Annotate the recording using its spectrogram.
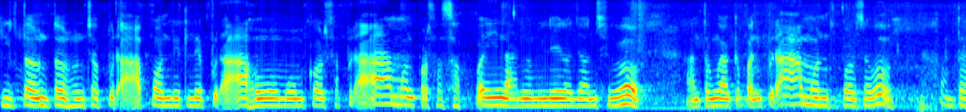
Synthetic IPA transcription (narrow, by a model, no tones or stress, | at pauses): kiɾt̪ʌnt̪ʌɦunt͡ʃʰʌpuɾa̰pʌnd̪it̪lepuɾa̰ɦomomkʌɾt͡ʃʰʌpuɾa̰mʌnpʌɾsʰʌsʌbəjnanionileɾʌd͡ʒant͡ʃʰuo | ɦa̰nt̪ʌũɦãkepənipuɾamʌnpʌɾsʰʌɦo | ant̪ʌ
